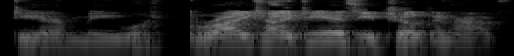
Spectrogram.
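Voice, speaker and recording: A man's voice: mid-range voice, sing-song, normal speed, close to an everyday voice. Man reading as a stern, approving police inspector. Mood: pleased, approving.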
